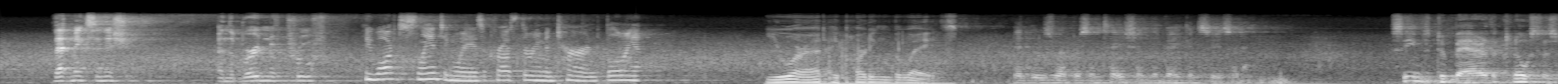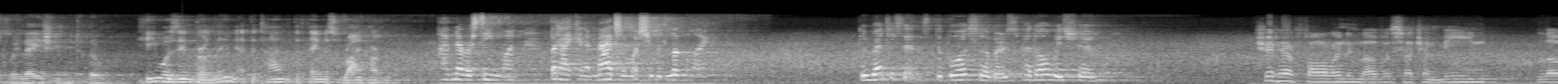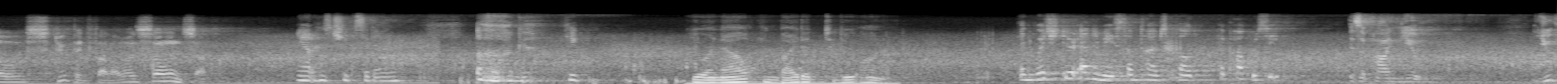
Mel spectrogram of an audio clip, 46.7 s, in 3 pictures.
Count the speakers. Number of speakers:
9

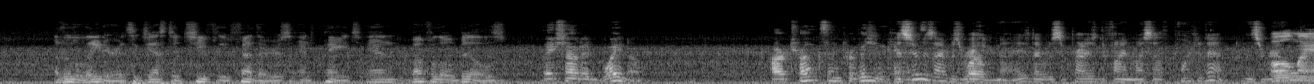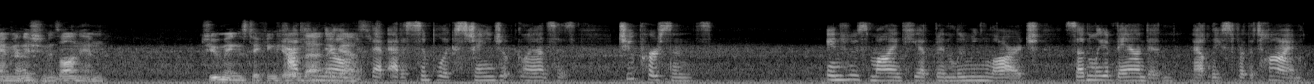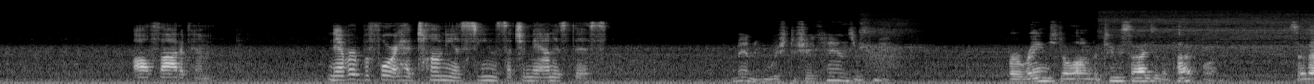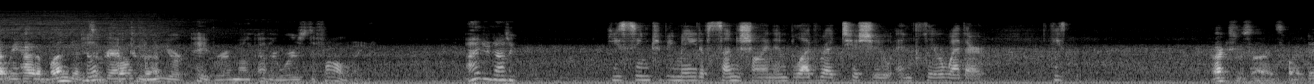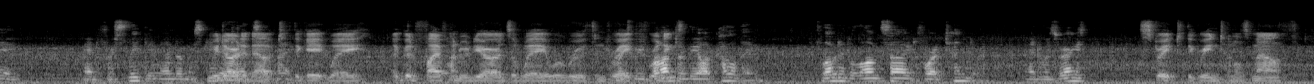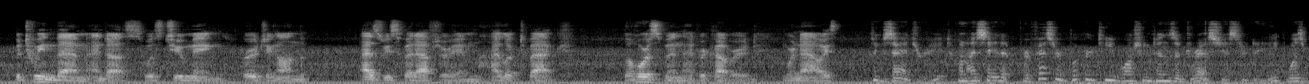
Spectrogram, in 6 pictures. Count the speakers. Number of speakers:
5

